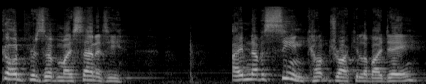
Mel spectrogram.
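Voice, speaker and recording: A man acting an anxious gentleman held prisoner, speaking in earnest, formal, dramatic fashion in an old-time radio horror play. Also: high-pitched, moderate pace. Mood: fearful, haunted. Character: anxious English gentleman, prisoner narrating his diary.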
